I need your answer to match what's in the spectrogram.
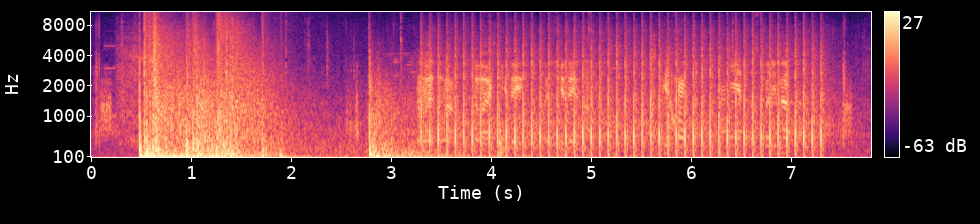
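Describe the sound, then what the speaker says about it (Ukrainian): In the video game Squad, two heavy booming shots ring out from a BMP infantry fighting vehicle, followed by a long, rapid, evenly paced burst of loud automatic cannon fire, close and powerful. "Це БМПшка стріляють"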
